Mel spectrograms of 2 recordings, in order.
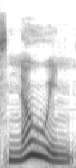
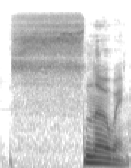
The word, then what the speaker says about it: snowing: It's snowing. – It's snowing, muy bien. Un verbo que empieza con el sonido de la S. Snowing. – Okay. – No se dice snowing, por supuesto.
